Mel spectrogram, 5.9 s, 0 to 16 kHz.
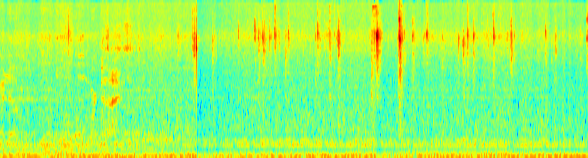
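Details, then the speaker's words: Ford 460 V8 dually with new cheap eBay high-torque gear-reduction mini starter, hot test after driving to town at 210 degrees on the gauge: fires right up, deep steady V8 rumble without hesitation or stumble; normal hot start. "no worries there just did a hot test with rat dooley uh 210 degrees on the temperature gauge and it fired right"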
